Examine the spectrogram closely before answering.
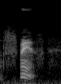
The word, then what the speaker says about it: Psmith: variety might be introduced the P I should add for your guidance is silent as entices psychic and Tagan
